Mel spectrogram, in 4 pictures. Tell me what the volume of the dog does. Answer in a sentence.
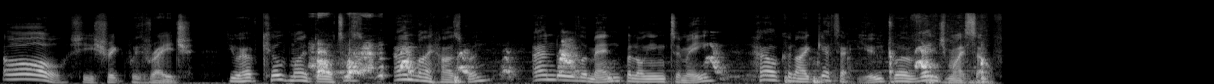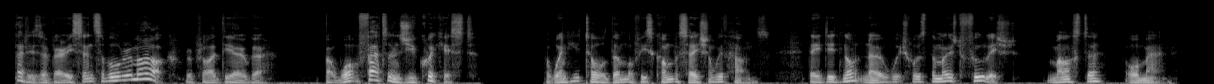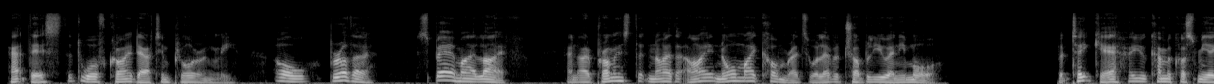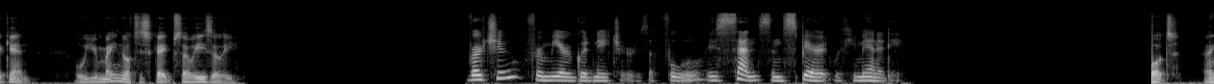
The loudness of the dog goes down, then up.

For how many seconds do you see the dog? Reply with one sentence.
The dog can be heard for 7 seconds in total.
